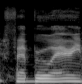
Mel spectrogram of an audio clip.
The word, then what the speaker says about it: February: February? That's how you say it, right? February? – February, man. – There's a fucking R there that nobody ever pronounces.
